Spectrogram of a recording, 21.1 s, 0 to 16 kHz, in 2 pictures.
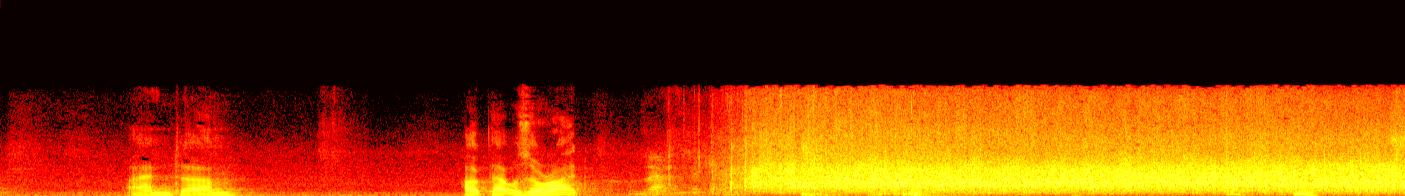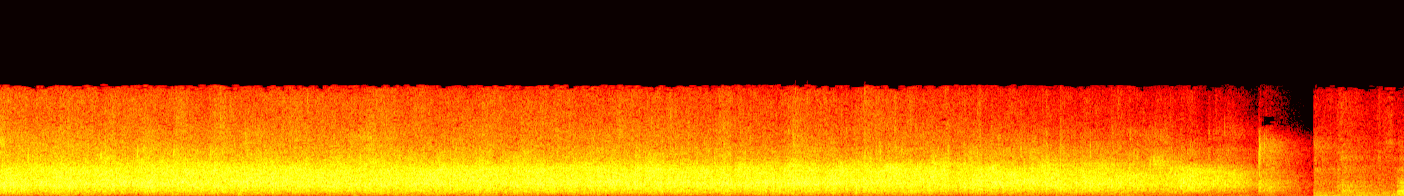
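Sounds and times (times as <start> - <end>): audience applauding: 5.2 - 20.2.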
